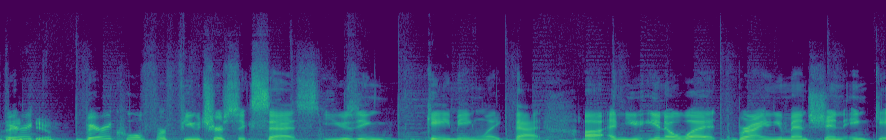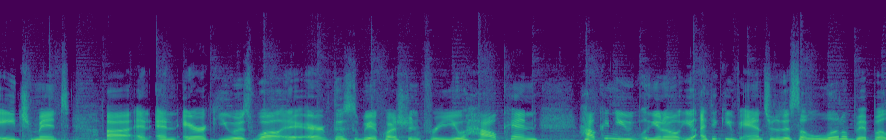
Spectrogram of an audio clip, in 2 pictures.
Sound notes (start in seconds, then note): none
